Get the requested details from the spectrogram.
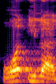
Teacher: لام میں کھڑا زبر ہے، یہ الف مدہ کی طرح ہوتا ہے، اسے ایک الف کے برابر کھینچیں گے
